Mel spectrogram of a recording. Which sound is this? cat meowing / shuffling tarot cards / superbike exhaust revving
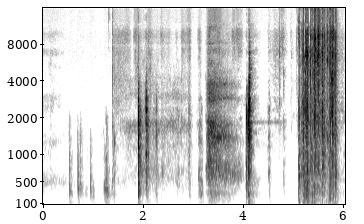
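shuffling tarot cards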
